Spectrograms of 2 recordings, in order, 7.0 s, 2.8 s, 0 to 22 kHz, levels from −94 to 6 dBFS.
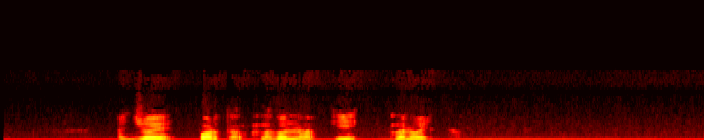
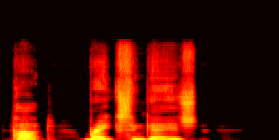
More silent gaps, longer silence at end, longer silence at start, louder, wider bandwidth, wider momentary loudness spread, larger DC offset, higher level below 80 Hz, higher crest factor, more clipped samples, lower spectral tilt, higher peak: neither; first, 2.75 s vs 0.85 s; first, 1.2 s vs 0.15 s; second, -26 LUFS vs -21 LUFS; second, 5 kHz vs 16 kHz; first, 16 LU vs 13 LU; neither; about the same, -54 dBFS vs -52 dBFS; about the same, 22 dB vs 20 dB; neither; first, -8 dB/octave vs -4.5 dB/octave; second, -6 dBFS vs -2 dBFS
